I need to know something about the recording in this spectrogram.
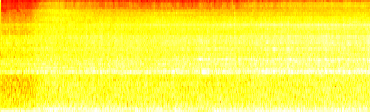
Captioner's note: engine rumbling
